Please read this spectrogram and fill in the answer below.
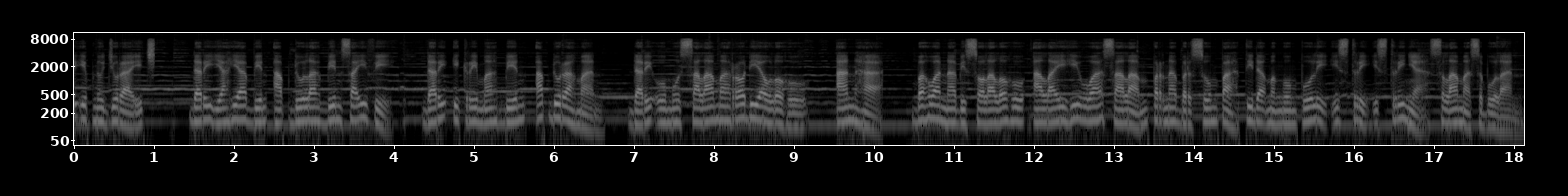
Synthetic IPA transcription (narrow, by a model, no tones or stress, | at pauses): iip̚nud͡ʒuɾait͡ʃ | daɾijaɦjabɪnab̚dulahbɪnsaifḭ | daɾiʔikɾimahbɪnab̚duɾahma̰n | daɾiʔumusalamahrodiawloɦu | anɦa̰ | baɦwanabisolaloɦualaiɦiwasalampərnahbərsumpaht̪idaʔməŋumpuliʔist̪ɾiʔist̪ɾiɲa̰səlamasəbula̰n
